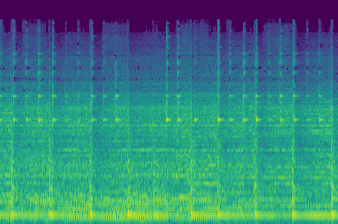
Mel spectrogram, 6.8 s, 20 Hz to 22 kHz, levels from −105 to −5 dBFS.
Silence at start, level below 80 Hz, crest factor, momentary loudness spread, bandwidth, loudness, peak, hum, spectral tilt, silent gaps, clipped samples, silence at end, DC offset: 0 s; -48 dBFS; 18 dB; 4 LU; 12.5 kHz; -20 LUFS; -4 dBFS; none; -5.5 dB/octave; none; under 0.1%; 0 s; under 0.1%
